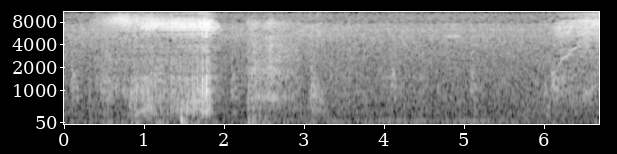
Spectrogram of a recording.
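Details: Soft, rough breathing from a sleeping cat, with faint snort-like snoring sounds over quiet room noise; snoring.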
